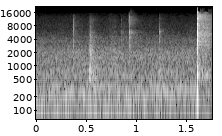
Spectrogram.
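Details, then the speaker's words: HP OfficeJet 200 Mobile printer, HP 62 ink cartridge being replaced: a few light handling ticks, then one sharp crisp lock snap as the cartridge is pushed under the latch and seated, confirming it is installed properly. "Once you hear the lock sound, that means it is installed properly."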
